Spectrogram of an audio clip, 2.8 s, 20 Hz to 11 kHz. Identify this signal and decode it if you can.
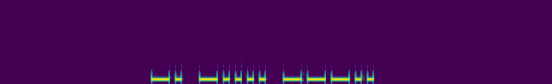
Morse code, heard as a keyed tone, about 40 wpm, 700 Hz. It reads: N68
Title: Common Cut Numbers - 3-Digit 40wpm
